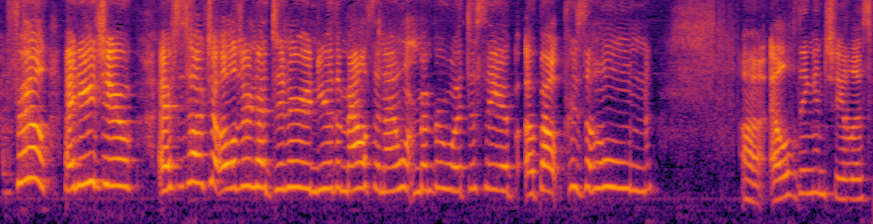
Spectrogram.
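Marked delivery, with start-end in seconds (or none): 0.1-6.5 high, loud, panicked shouting; yelling through a door. Acted. Dam yelling to Frill through the bath keyhole, frantic shout. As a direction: bellow it through the keyhole in a rush. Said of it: "yelling through the keyhole".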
